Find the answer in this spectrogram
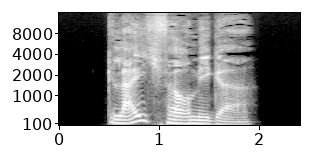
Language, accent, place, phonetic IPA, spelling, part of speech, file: German, Germany, Berlin, [ˈɡlaɪ̯çˌfœʁmɪɡɐ], gleichförmiger, adjective, De-gleichförmiger.ogg
- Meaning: 1. comparative degree of gleichförmig 2. inflection of gleichförmig: strong/mixed nominative masculine singular 3. inflection of gleichförmig: strong genitive/dative feminine singular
